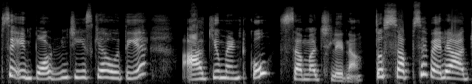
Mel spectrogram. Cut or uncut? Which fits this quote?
cut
